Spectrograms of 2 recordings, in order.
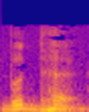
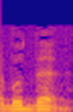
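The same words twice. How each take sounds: First: "Buddha" with aspirated dh; correct "Buddha". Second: "Buddha" with unaspirated d; mispronounced "Buddha". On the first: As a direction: lean on the breathy dh in "Buddha". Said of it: "It's Buddha". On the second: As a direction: flatten the dh of "Buddha" to d. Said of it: "There's no one called". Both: Shown as a demonstration.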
